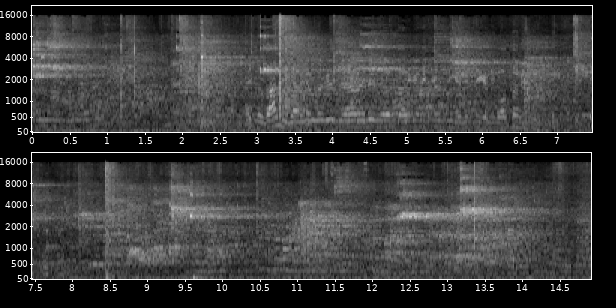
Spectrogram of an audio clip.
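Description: Badminton play on an indoor court: shoes squeaking on the floor in short bursts and sharp knocks of racket on shuttlecock, over talk from players and onlookers in an echoing hall. The loudest sound is a single knock about ten seconds in.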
